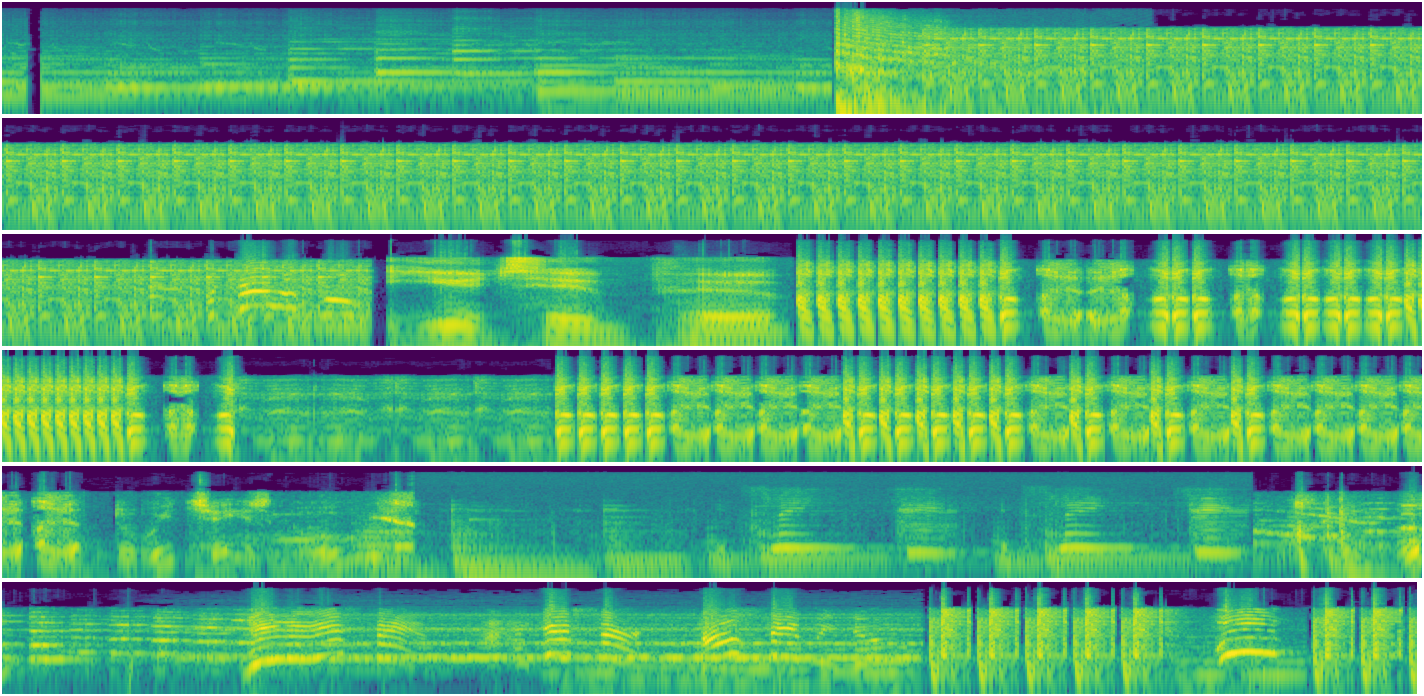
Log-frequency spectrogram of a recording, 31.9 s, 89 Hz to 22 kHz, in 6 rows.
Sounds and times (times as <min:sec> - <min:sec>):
Music: 0:00.0 - 0:03.1, 0:16.9 - 0:18.1, 0:22.7 - 0:30.1.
